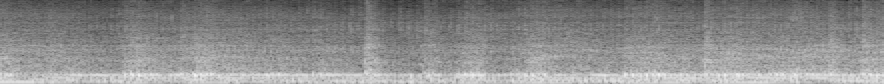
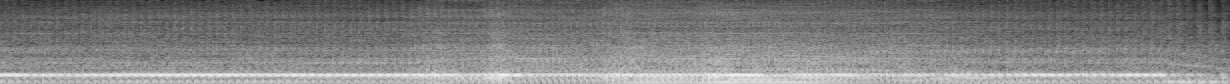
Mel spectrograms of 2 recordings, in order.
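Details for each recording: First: Free, long-sitting Kawasaki Bayou quad that smokes a bit and won't electric-start, running roughly with an uneven, stumbling single-cylinder beat and surging revs; owner plans to remove the carburetor next. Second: Kawasaki Bayou quad revived after not running: fresh gas, choke on, started by cranking the starter directly since the start button is not working. Single-cylinder chugs steadily and evenly for several seconds, then winds down and stops; normal running.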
